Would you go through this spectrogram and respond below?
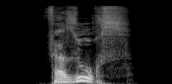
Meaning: genitive singular of Versuch
- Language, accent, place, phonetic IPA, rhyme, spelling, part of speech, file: German, Germany, Berlin, [fɛɐ̯ˈzuːxs], -uːxs, Versuchs, noun, De-Versuchs.ogg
